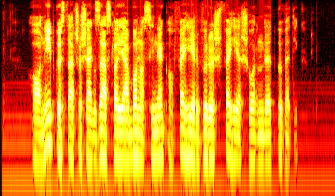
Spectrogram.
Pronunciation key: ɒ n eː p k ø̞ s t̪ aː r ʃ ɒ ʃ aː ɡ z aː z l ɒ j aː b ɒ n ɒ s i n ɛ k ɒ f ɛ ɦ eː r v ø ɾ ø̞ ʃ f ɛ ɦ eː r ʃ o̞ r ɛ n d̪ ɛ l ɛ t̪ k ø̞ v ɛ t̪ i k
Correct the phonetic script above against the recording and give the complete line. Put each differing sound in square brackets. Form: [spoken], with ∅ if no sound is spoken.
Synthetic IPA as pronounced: ɒ n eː p k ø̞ s t̪ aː r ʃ ɒ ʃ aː ɡ z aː [s] l ɒ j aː b ɒ n ɒ s i n ɛ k ɒ f ɛ ɦ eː r v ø ɾ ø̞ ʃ f ɛ ɦ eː r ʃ o̞ r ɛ n d̪ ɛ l ɛ t̪ k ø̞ v ɛ t̪ i k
